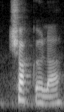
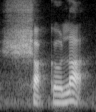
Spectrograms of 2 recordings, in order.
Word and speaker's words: chocolat: means pickle and french choco la sha Cola not Chocula but shot go luck meaning chocolate of course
